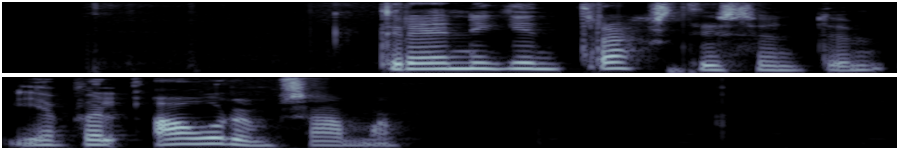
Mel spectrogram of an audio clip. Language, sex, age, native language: Icelandic, female, 30-39, Icelandic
